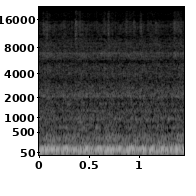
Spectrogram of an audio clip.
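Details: 1991 Chevrolet S-10 with a small-block Chevy and high-performance cam on a Holley carb, initial timing advanced to 42 degrees with the distributor locked out: deep, even, slightly lumpy idle with no misses or stumbles; normal idle.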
